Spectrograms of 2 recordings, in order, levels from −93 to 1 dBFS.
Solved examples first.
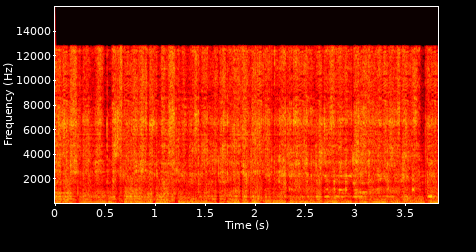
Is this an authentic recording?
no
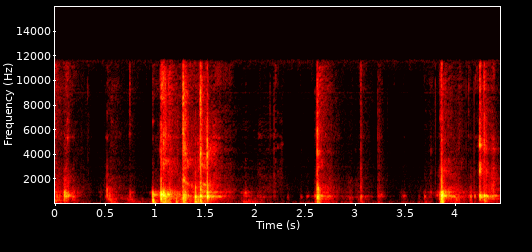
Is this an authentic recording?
no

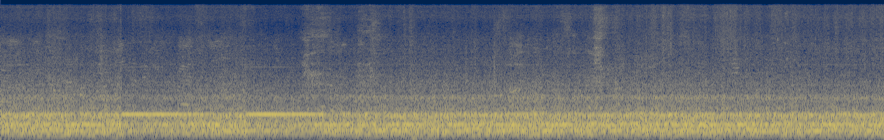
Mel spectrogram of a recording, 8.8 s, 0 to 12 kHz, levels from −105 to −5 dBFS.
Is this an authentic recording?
yes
